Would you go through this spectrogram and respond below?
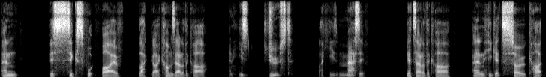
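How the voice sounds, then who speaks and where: Deep-voiced man, rambling chat. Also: steady tone, slow pace, dry recording, clean studio sound. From Australia. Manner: rambling, many restarts and fillers. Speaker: podcast guest, doctor. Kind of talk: casual storytelling chat.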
